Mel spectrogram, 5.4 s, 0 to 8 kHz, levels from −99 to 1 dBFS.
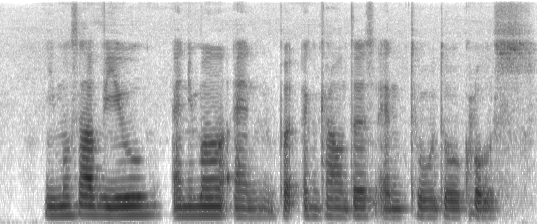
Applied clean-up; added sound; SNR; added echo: neural mask model Resemble Enhance denoiser.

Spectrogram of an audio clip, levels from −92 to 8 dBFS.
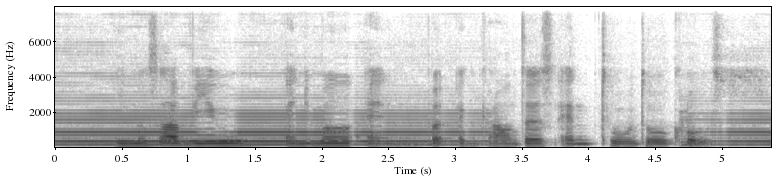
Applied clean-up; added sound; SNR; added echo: neural mask model RNNoise.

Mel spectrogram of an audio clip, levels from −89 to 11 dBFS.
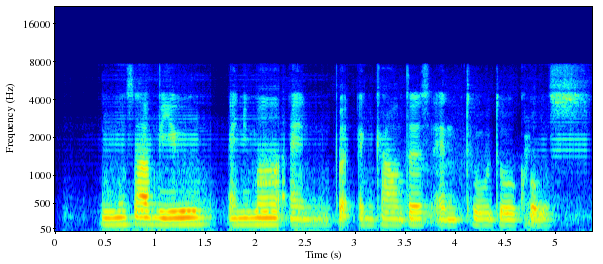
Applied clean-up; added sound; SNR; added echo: neural separator model SepFormer DNS4.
